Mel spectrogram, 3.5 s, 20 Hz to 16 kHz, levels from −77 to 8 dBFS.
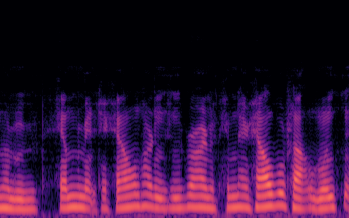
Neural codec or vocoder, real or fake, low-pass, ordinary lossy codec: autoencoder, 22.05 kHz, a latent of 192 numbers a frame, VITS, trained on many speakers; fake; 9.9 kHz; none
